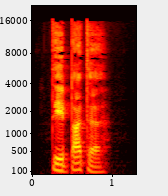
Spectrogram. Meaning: debate
- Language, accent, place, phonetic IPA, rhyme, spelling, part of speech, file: German, Germany, Berlin, [deˈbatə], -atə, Debatte, noun, De-Debatte.ogg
